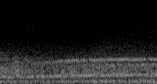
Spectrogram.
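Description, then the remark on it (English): A steady, high whistling wind moans on without a break over a low, rumbling roar, loud, its pitch slowly rising. “The winds begin to whistle.”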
